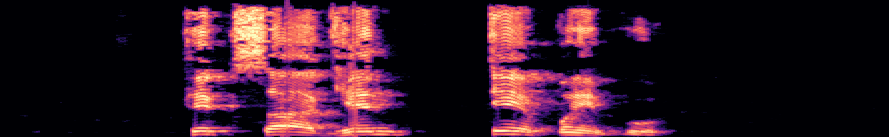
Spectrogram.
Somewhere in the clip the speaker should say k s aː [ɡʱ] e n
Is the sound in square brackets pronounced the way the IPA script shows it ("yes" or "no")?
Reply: yes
